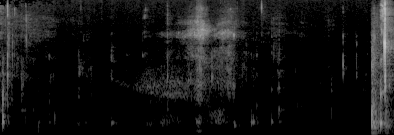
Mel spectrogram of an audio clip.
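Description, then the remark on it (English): Someone takes a quiet sip of a drink, with soft slurping and swallowing sounds in near silence, followed by a sudden louder burst of noise at the very end. “One more sip and we'll keep on going.”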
